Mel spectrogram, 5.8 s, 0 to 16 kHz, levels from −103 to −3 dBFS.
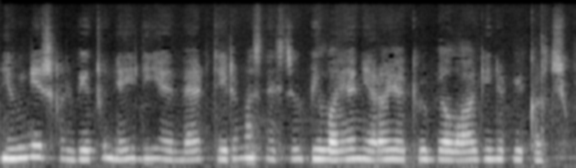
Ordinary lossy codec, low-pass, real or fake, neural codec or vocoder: AAC, 48 kbps; 14.4 kHz; fake; codec, 44.1 kHz, 2.6 kbps, DAC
